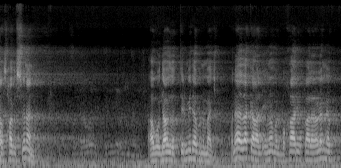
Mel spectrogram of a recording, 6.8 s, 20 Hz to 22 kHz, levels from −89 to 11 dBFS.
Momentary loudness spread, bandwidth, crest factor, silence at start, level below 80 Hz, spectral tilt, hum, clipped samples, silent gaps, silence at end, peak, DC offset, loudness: 21 LU; over 20 kHz; 20 dB; 0 s; -40 dBFS; -5 dB/octave; none; under 0.1%; none; 0 s; -6 dBFS; under 0.1%; -24 LUFS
